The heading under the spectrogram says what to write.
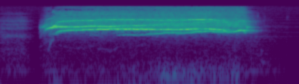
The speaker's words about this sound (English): We blew the whistles.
